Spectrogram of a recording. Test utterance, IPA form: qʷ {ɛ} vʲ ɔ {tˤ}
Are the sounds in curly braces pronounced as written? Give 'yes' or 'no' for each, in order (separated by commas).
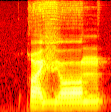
yes, no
